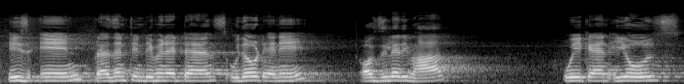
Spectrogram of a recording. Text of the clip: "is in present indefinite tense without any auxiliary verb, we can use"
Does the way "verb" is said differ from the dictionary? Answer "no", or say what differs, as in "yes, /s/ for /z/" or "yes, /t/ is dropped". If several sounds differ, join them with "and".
yes, /b/ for /v/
